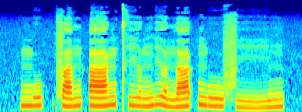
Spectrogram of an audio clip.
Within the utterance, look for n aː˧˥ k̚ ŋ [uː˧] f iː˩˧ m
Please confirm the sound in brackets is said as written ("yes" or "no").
yes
